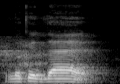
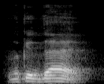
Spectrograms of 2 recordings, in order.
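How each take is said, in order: No difference in how they are said.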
